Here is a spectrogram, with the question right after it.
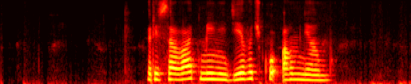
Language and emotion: Russian, neutral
